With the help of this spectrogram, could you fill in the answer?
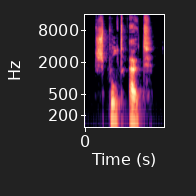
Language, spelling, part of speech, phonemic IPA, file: Dutch, spoelt uit, verb, /ˈspult ˈœyt/, Nl-spoelt uit.ogg
- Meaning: inflection of uitspoelen: 1. second/third-person singular present indicative 2. plural imperative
